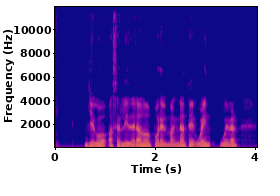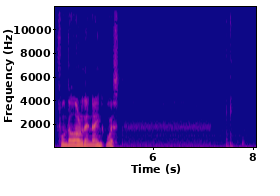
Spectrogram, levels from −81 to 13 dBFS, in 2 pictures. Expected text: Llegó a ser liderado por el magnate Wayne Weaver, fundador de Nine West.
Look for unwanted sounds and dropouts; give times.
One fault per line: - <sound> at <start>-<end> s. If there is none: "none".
none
